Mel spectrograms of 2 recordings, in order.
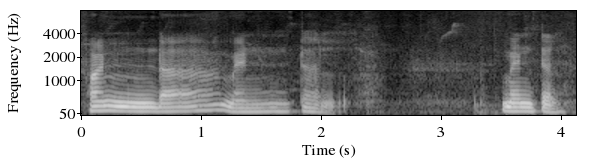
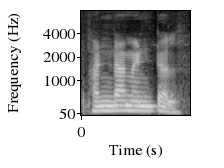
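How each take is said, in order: First: Slowly dictated fundamental; slow drawn-out term. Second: Said in the usual way. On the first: Shown as a demonstration.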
